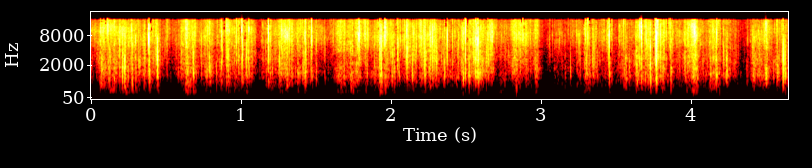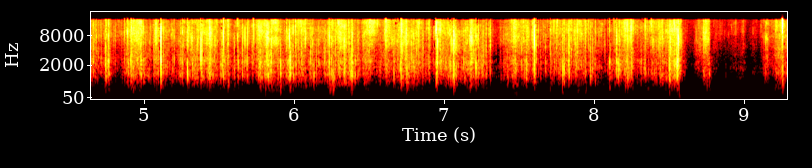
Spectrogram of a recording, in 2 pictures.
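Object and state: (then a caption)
Sequin slime. Clear slime filled with pink and purple plastic star sequins is pinched, folded and pressed by fingertips up close, giving a dense stream of bright, crisp crinkling and crackling with no low end. The crackles come in quick clustered bursts throughout, briefly quieting near the end before resuming.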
